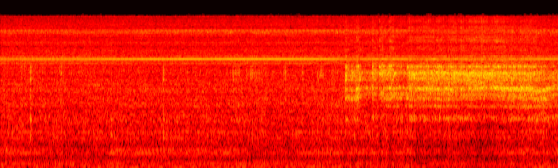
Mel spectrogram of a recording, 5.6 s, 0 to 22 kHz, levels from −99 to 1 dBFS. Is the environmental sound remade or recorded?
recorded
